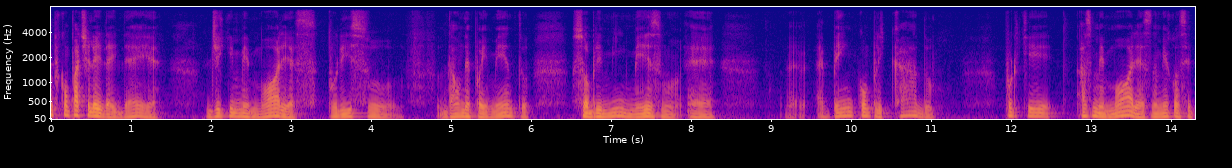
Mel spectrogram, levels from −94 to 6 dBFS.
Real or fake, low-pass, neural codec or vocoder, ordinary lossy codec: real; 7.2 kHz; none; none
